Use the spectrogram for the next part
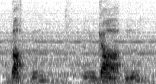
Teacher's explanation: words like ‘button’ and ‘garden’, where you have a nasal release before a syllabic consonant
